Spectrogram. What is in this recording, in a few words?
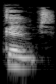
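"goat" pronunciation English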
